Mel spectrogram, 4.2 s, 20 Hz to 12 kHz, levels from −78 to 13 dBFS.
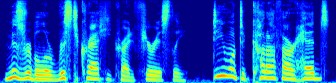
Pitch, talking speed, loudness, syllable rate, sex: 205 Hz, 185 wpm, -19 LUFS, 5.5 syllables/s, female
